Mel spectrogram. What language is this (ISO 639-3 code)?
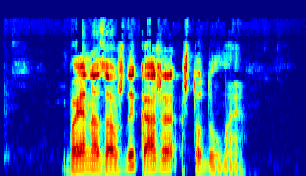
bel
